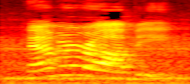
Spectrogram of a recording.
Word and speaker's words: Hammurabi: right you're saying it right him hammer Robin Hammurabi we talked about Hammurabi on Monday and I I'm gonna just pause and ask does anyone have any things you wanted to say about Hammurabi observations about that thoughts about our our activity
